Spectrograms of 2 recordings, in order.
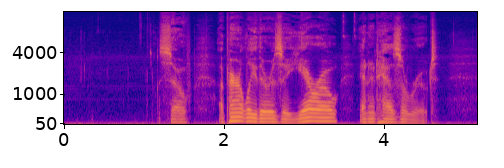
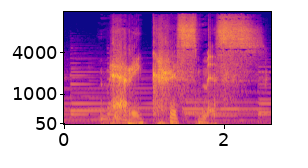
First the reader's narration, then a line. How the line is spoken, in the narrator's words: it hissed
